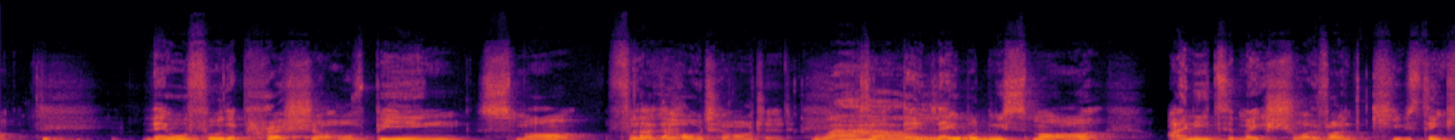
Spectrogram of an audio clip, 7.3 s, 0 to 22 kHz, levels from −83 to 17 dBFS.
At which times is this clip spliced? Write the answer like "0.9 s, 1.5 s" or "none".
none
